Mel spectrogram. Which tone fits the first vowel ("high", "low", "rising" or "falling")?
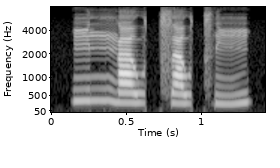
high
